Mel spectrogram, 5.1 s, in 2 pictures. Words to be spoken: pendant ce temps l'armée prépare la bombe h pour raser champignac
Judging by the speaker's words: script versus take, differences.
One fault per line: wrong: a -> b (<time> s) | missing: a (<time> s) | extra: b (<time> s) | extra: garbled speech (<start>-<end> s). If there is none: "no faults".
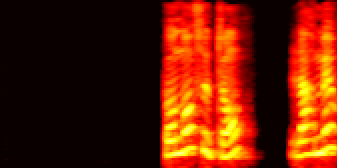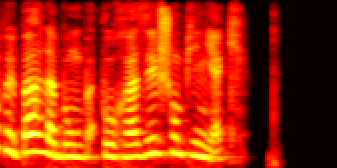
missing: h (3.2 s)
